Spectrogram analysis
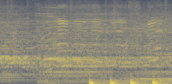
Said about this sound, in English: Then I charge you one more time. Clap your hands, all you people. Shout unto God.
